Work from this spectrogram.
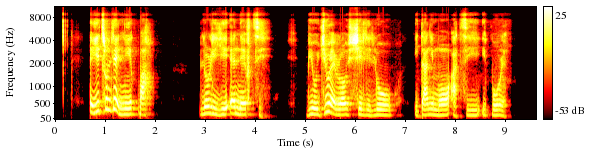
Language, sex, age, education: Yoruba, female, 46-60, tertiary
